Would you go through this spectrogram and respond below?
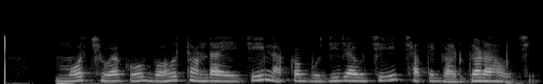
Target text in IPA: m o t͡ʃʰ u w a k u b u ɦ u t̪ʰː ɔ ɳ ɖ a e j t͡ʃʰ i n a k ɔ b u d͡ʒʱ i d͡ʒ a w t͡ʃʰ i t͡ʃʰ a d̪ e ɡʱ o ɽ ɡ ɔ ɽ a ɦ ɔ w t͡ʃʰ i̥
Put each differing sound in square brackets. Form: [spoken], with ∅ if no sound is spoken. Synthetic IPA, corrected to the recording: m o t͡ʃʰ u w a k u b [ɔ] ɦ u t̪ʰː ɔ ɳ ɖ a e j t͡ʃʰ i n a k ɔ b u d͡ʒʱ i d͡ʒ a w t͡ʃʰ i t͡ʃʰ a [t̪] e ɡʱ [ɔ] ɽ ɡ ɔ ɽ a ɦ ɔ w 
